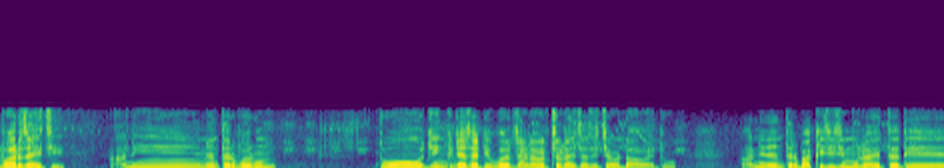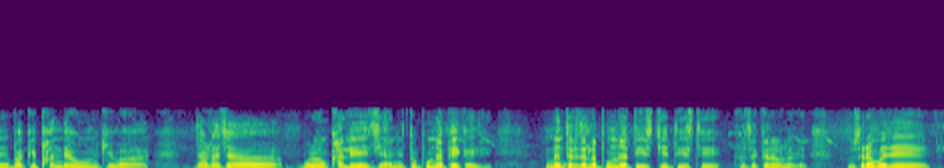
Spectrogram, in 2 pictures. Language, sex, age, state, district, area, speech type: Marathi, male, 18-30, Maharashtra, Hingoli, urban, spontaneous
